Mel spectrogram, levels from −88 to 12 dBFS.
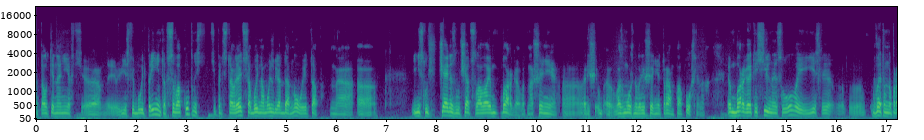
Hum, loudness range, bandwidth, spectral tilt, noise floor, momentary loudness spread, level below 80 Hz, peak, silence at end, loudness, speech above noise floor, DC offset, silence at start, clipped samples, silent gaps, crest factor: none; 3 LU; 12.5 kHz; -6.5 dB/octave; -44 dBFS; 13 LU; -44 dBFS; -4 dBFS; 0 s; -22 LUFS; 23 dB; under 0.1%; 0 s; under 0.1%; none; 16 dB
